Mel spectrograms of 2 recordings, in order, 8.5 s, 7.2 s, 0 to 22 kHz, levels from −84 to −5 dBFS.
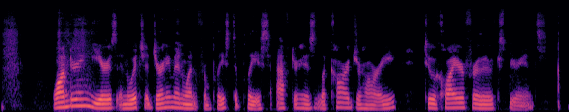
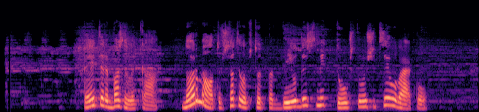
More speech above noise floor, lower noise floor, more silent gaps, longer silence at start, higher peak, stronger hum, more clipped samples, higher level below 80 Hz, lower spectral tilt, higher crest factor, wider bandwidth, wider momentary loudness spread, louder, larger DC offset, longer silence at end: first, 37 dB vs 30 dB; first, -72 dBFS vs -54 dBFS; neither; about the same, 0.05 s vs 0.1 s; second, -14 dBFS vs -6 dBFS; neither; neither; about the same, -76 dBFS vs -78 dBFS; about the same, -6 dB/octave vs -5.5 dB/octave; about the same, 22 dB vs 20 dB; first, 15.5 kHz vs 10.5 kHz; about the same, 12 LU vs 13 LU; second, -36 LUFS vs -24 LUFS; neither; second, 0.15 s vs 0.8 s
